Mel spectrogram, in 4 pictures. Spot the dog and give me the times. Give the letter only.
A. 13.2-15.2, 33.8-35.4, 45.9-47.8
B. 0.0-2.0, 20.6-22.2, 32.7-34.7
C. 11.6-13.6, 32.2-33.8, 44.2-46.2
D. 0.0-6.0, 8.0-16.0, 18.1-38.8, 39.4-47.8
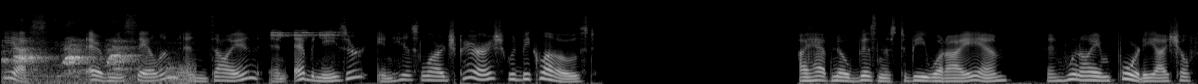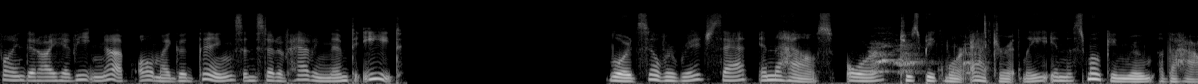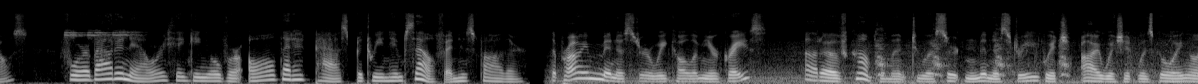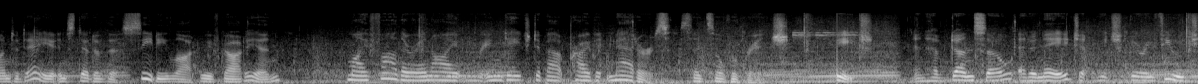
B.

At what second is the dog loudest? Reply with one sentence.
The volume of the dog peaks at 1 second.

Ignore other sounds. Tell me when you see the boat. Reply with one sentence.
You can hear the boat from 29.4 to 47.8 s.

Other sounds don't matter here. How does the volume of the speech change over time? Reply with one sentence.
The volume of the speech goes up.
